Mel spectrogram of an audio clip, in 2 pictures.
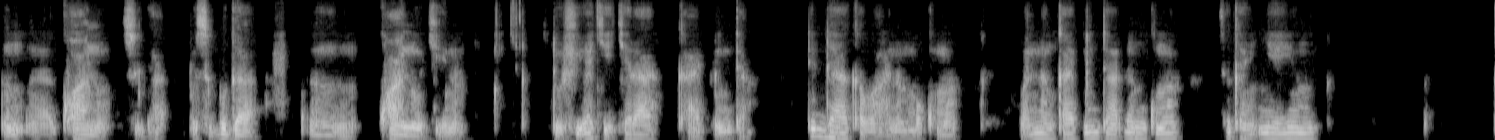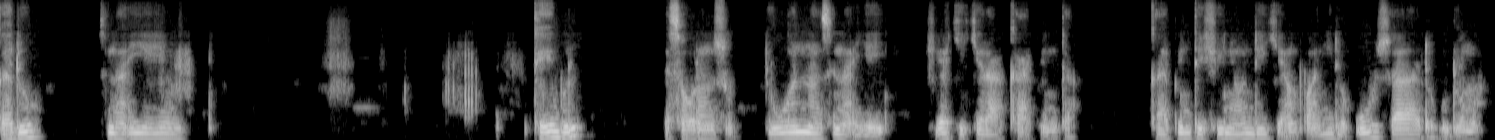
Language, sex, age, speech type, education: Hausa, male, 15-29, spontaneous, secondary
